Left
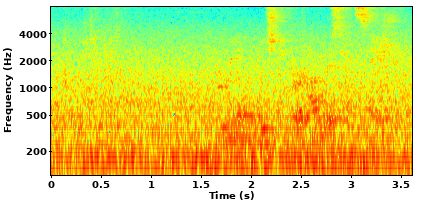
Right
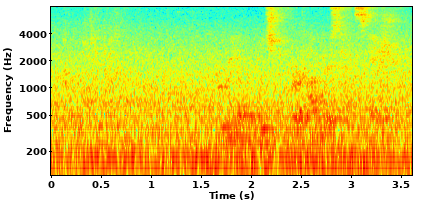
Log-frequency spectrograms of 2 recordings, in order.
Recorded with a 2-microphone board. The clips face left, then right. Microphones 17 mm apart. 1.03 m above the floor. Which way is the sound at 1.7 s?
40° right (ahead or behind).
